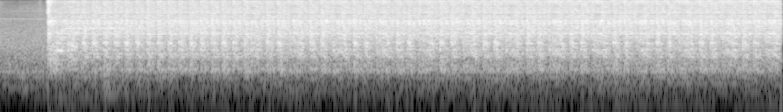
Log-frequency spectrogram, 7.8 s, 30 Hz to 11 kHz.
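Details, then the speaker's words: 2015 VW Tiguan 2.0T GDI with P0304 and a flashing check-engine light, cranking with all coils unplugged: uneven rhythm, first sounding like normal compression then changing, one beat lacking compression; suspected cylinder 4. "so that to me is the sound of no compression in one cylinder what it was interesting is at first how it sounded like it did have compression and then you could hear that change"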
